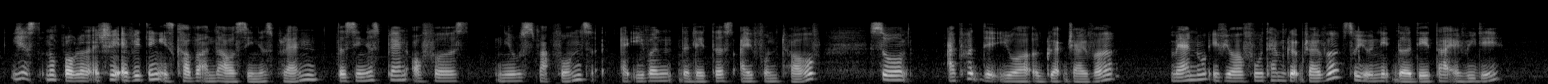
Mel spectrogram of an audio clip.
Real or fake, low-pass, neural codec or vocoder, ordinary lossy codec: real; 7.2 kHz; none; none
